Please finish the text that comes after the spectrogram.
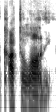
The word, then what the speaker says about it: Catalani: Reminder that the Italian syllables generally follow a consonant, vowel, consonant, vowel, consonant, vowel format.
